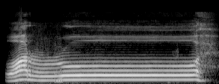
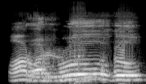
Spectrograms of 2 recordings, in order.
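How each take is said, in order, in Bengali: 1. দীর্ঘ স্বরটি টেনে বলা হয় এবং শেষের স্বরটি বাদ যায়। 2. দীর্ঘ স্বরটি ছোট হয় এবং শেষের স্বরটি উচ্চারণ করা হয়। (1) "ওয়াকফ করলে" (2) "এখানে অক্ফ না করলে এক আলিফ"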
